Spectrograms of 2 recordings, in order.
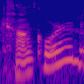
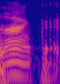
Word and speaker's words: Concord: I wanted to let everyone know, too, you are watching the 2024 Capital City Invitational here in, is it Concord?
